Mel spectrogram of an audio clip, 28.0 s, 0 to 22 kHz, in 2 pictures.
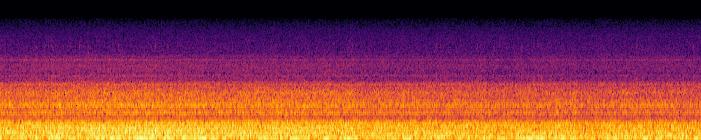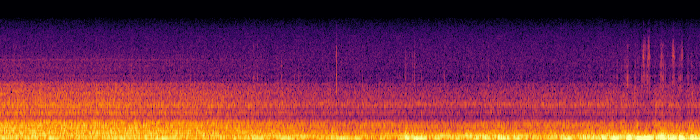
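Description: Renault Clio RS 200's turbocharged 1.6-litre four-cylinder engine under load, heard from inside the cabin with road and tyre rumble while lapping a race track. The engine tone holds steady, eases off a little past the middle, then the rumble builds again near the end.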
